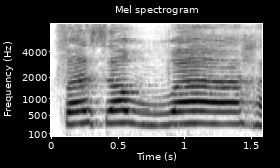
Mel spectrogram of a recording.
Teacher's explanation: അവസാനത്തിൽ ഹഇൻ്റെ കൂടെ അലിഫ് മദ് വന്നു, 2 കൗണ്ട് നീട്ടി നിർത്തി കൊടുക്കുക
